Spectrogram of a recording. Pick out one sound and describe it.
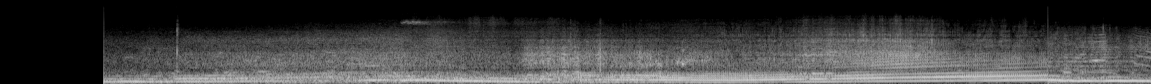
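A rally car's engine revs hard as it races past through the gears.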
